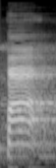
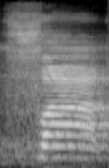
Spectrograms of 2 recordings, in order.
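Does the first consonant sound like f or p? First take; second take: p; f. First: The first consonant is a p sound. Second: The first consonant is an f sound. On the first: The speaker calls it wrong. "jangan pak" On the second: The speaker calls it right. "tapi fa"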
